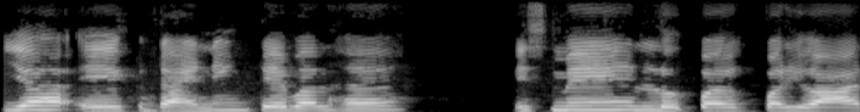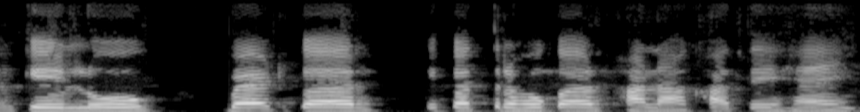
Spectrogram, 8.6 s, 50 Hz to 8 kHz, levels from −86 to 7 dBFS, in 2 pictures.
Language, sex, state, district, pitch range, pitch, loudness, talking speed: Hindi, female, Chhattisgarh, Bastar, 215-245 Hz, 225 Hz, -16 LUFS, 120 wpm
